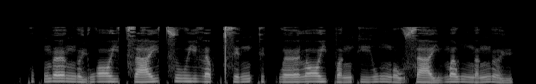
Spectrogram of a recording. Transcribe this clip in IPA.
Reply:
kʷɪ˨k̚mœː˧ŋɵ˨˩ɥ wɔː˧j t͡saː˨˥jt͡suː˧j lɐ˨p̚t͡sɪ˨˥ŋ kɪ˧k̚ wœː˨˧lɔː˥jpɐ˨˧ŋkiː˨˥w ŋo˨˩w saː˨˩jmɐ˧w ŋɐ˨˥ŋɵ˨˩ɥ

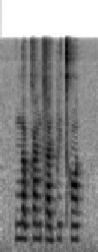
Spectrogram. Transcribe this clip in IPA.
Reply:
n̪a˥˧wka˦ŋsa˧jpi˧ t̪ʰɔ̃˦t̚

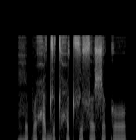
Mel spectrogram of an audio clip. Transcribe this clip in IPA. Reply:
ɦepuħɤdʲat ħotsʲosɤ ʃɤko

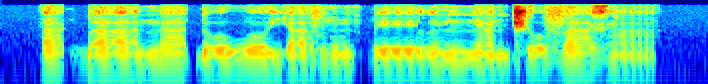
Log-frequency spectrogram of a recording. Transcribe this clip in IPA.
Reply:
a˨ɡ͡baː˨na˦˨ɗo˨˦ wo˨ja˨vũ˨k͡peː˨ lĩ˧ɲã˨d͡ʒo˧ va˧ɣã˨

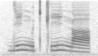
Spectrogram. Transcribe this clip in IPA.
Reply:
diŋutʲ ǁi ŋa

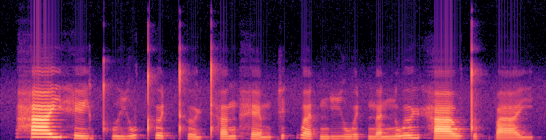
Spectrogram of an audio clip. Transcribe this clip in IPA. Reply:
haː˥jhe˨j kʷʰiː˨˥wt̪ʰɵ˧t̚t̪ʰɵ˨˩ɥ t̪ʰɐ˨˧ŋhɛː˨˩m kɪ˥k̚wɐ˨t̚ŋiː˨w ɵ˨t̚n̪ɐ˨˧n wɵ˥ɥ haː˧wt̪ʊ˨k̚ paː˨j

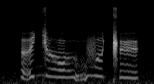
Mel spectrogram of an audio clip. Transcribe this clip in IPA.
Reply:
ə̰ɪ̯ ɟəɦɔɦṵ vɤǁʏ

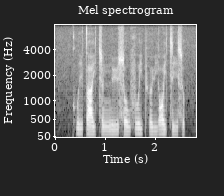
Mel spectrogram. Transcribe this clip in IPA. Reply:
kʷʰiː˥t̪aː˧jt͡sɵ˧n n̪yː˨˥so˨w fuː˥jpʰɵ˨ɥjɔː˥j t͡siː˨˧sʊ˨k̚

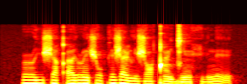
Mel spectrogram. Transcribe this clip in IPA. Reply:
ɹiʃeqʼi ɹẽʃokeʒæɭ lʲeʒɒǃæ̃ d͡ʑẽ hine

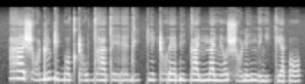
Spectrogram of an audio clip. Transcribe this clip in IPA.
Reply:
ɦa˦ʃɔ̤˧˩˧ɖy˩˥ɖi˩ ɠɔ˩tʈɔ̤˩wdʱa˧˩˧t e̤˦˨ɾɛ̤˦di̤˩˥ki˦˨ ʈɔ̤˦ɾɛ˩˧ ɗi˩ɡa˦˨lʲn̪a˦ lʲɔ˩˥ʃɔ̤˧˩˧ ɳi˩˥n̪e̤˦˨lʲ i̤˦˨kʲa˩ɠɔ˧˩˧

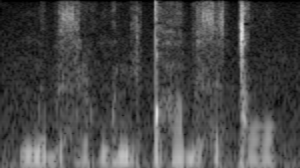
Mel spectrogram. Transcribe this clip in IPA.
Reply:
ŋ͡mɪ bese̤ɭɔ̤ ŋɔ̤mʲe̤ ǃʰa bisɪsǀɔ

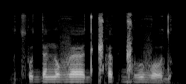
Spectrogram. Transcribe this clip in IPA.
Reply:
t͡sʼudɾœnovœːd ǁʰœkɡ͡ǁuːvod

